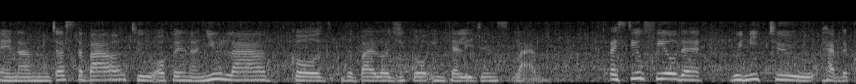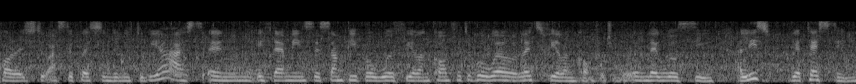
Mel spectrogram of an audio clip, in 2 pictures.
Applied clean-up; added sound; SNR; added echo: none; Chatter / Stream; 10 dB; none.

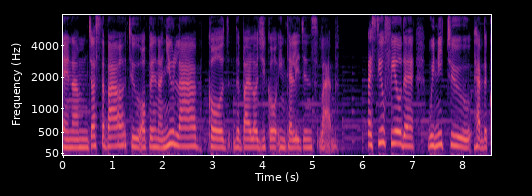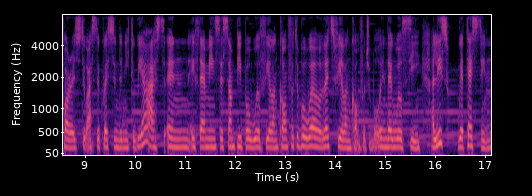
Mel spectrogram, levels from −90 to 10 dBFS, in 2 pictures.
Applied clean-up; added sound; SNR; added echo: none; none; none; none.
